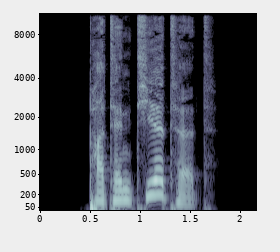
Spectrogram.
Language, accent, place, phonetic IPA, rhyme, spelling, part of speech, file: German, Germany, Berlin, [patɛnˈtiːɐ̯tət], -iːɐ̯tət, patentiertet, verb, De-patentiertet.ogg
- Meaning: inflection of patentieren: 1. second-person plural preterite 2. second-person plural subjunctive II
